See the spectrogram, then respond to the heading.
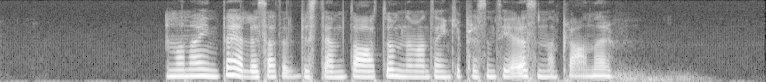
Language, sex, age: Swedish, female, 21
